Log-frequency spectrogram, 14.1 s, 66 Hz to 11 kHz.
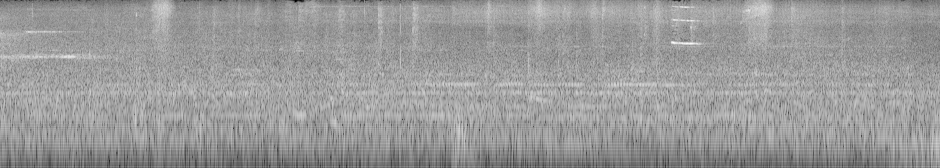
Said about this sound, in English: So here we are at Canary Wharf, and it's a major station on the DLR, the Docklands Light Railway. And it's rather interesting because there's 3 tracks but 6 platforms.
